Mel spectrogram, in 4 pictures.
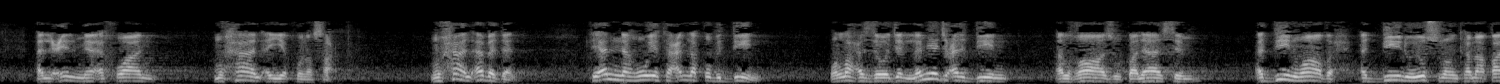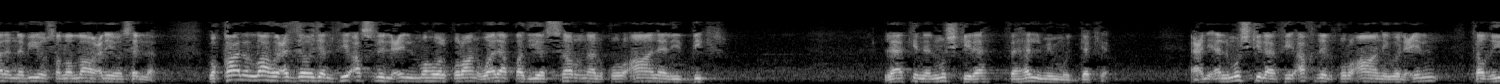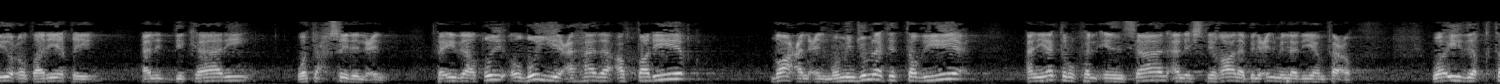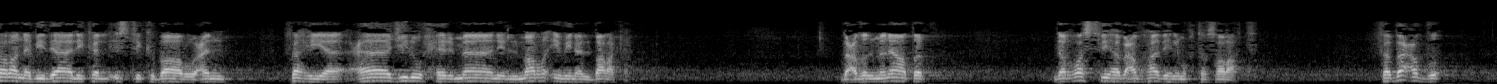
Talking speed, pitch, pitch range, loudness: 95 wpm, 150 Hz, 140-175 Hz, -20 LUFS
